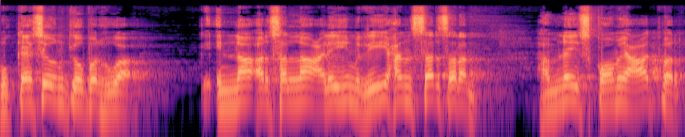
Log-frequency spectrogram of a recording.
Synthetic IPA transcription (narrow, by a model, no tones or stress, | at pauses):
ʋoːkɛːseʊnkeuːpəɾɦuaː | keʔɪnːaːʔɐɾsɐlnaːɪleːɦɪmɾiːħɐnsɐɾsɐɾɐn | hɐ̰mneɪsqɔːmeaːd̪pɐɾ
